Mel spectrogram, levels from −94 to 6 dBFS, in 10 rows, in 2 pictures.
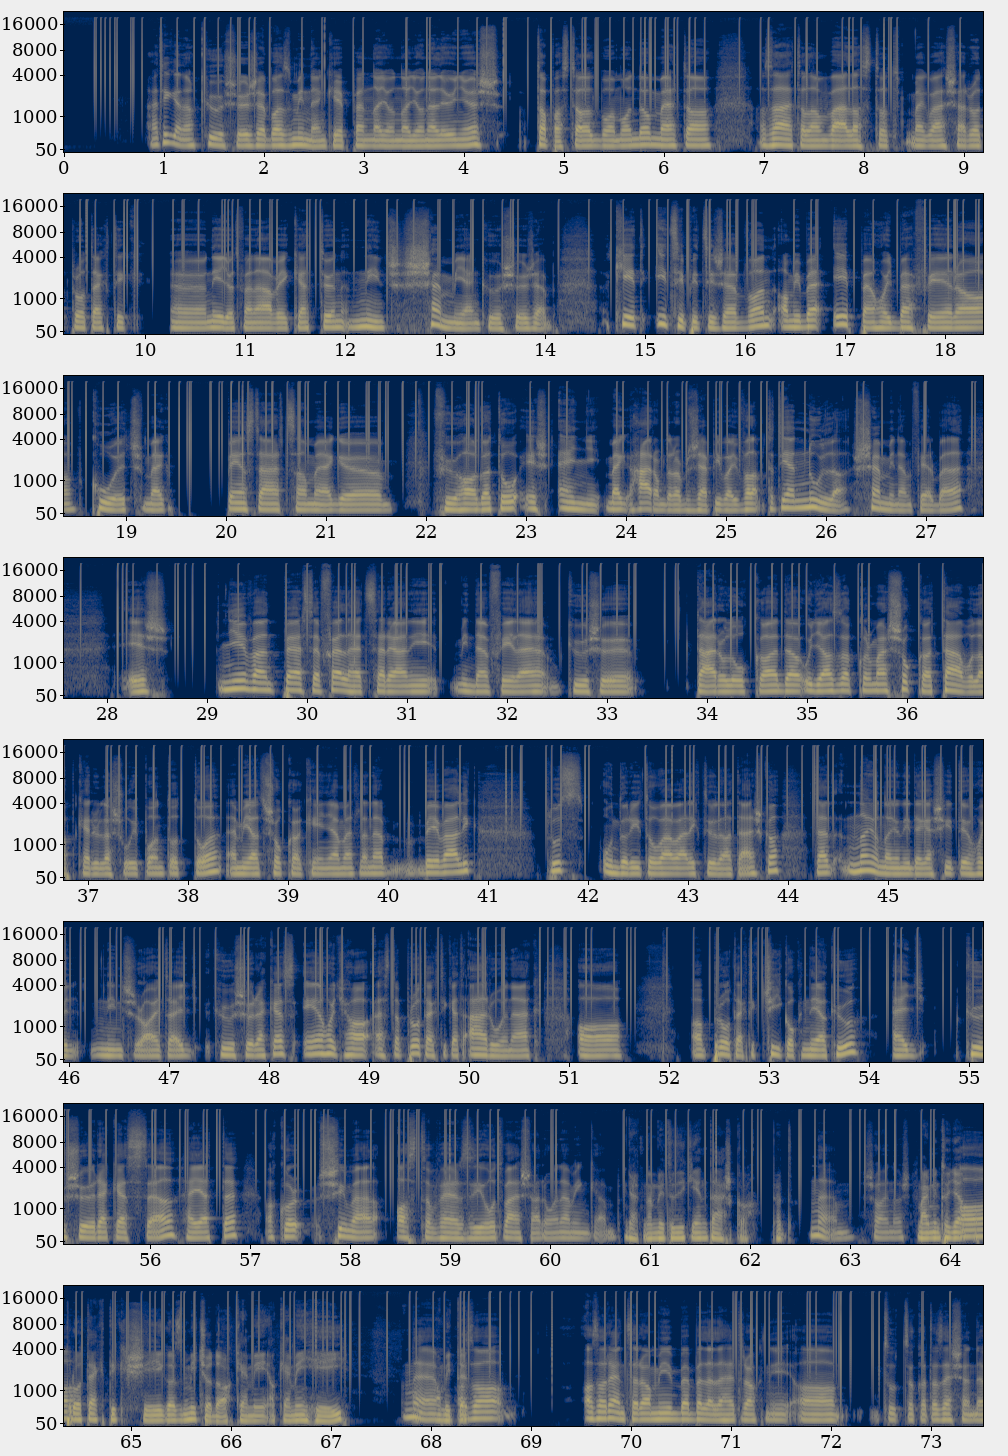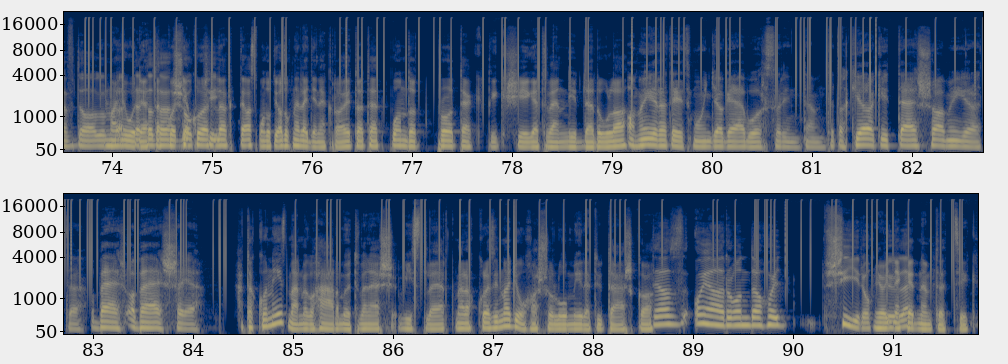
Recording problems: crackle, like an old record; noticeable; 10 dB below the speech
uneven, jittery; strongly; from 3.5 s to 1:26

